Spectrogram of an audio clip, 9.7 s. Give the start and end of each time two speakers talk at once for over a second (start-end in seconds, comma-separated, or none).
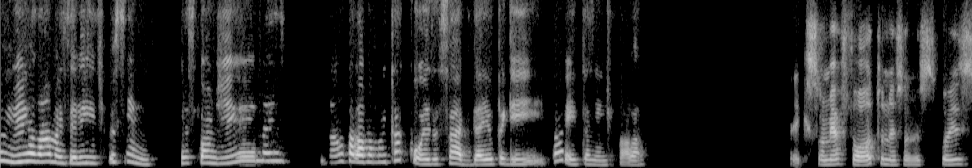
none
